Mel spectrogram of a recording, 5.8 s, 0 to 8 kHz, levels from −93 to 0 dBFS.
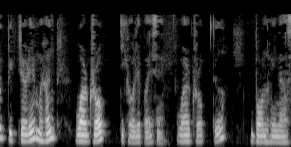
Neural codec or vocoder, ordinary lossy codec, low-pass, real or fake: none; MP3, 24 kbps; 7.2 kHz; real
